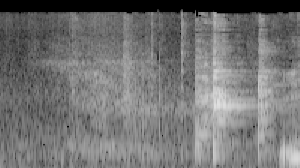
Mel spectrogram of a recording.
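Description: Metal bracket clinking and clattering against the vehicle's sheet metal as it is pulled free, a short cluster of clinks with a brief ring about a second and a half in.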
